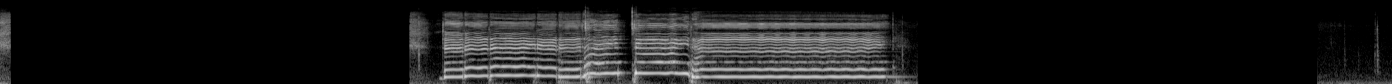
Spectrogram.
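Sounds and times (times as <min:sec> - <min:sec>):
alto voice singing chorus drill: 0:04.2 - 0:09.2.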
